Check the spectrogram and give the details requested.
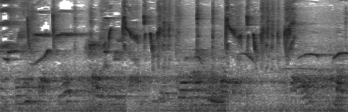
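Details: Competing white-rumped shama, Đắk Lắk, Vietnam: bright, fast whistled sweeps and clicks followed by clear drawn-out whistles, with people's voices in the background.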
